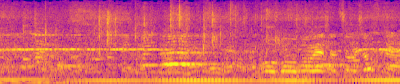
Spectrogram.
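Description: Indoor swimming-hall ambience: distant, indistinct voices over a steady low hum, with a faint steady high tone.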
